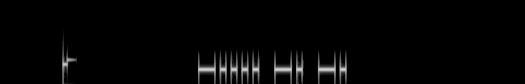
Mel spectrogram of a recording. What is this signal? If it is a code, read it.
Morse code, heard as a keyed tone, about 22 wpm, 700 Hz. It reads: 6NN
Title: Common Cut Numbers - 3-Digit 22wpm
